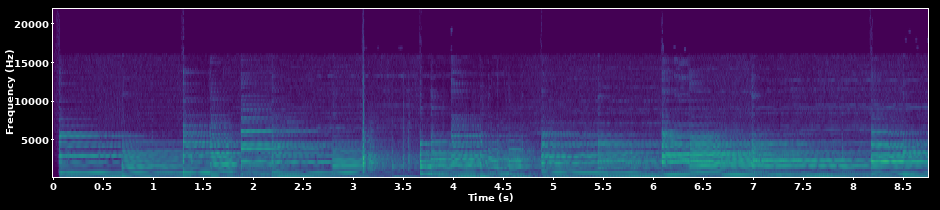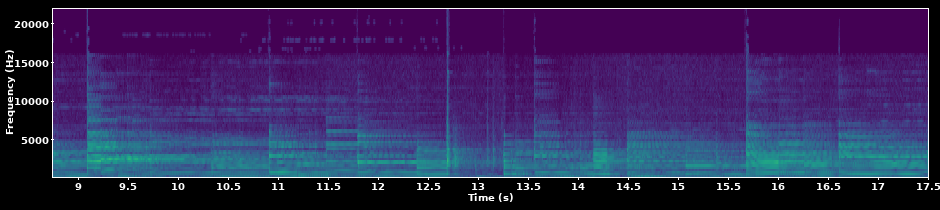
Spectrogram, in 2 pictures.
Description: Guitar Theme; Animal Shelter

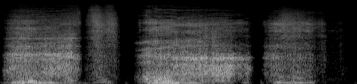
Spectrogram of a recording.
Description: Walk Cycle Burns; The Town

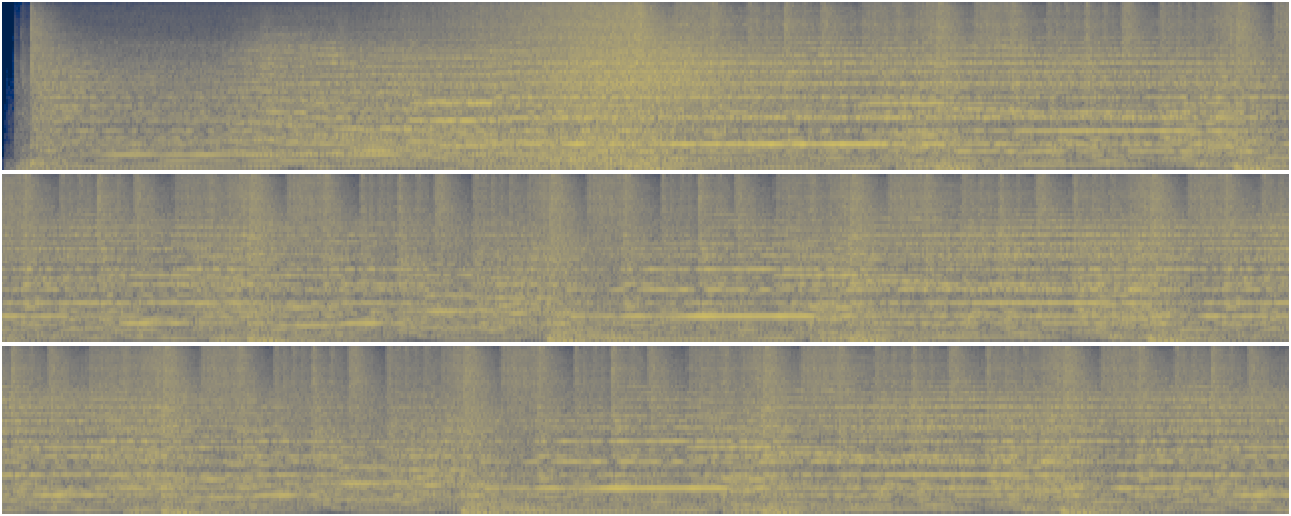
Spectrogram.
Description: Battle Lose; Soulcalibur VI

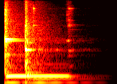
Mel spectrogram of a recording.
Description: Hardware Remove; Savanna

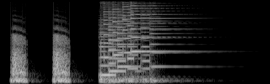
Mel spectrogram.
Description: In-Battle Held Item Activate

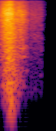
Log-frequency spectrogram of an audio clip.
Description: card flip

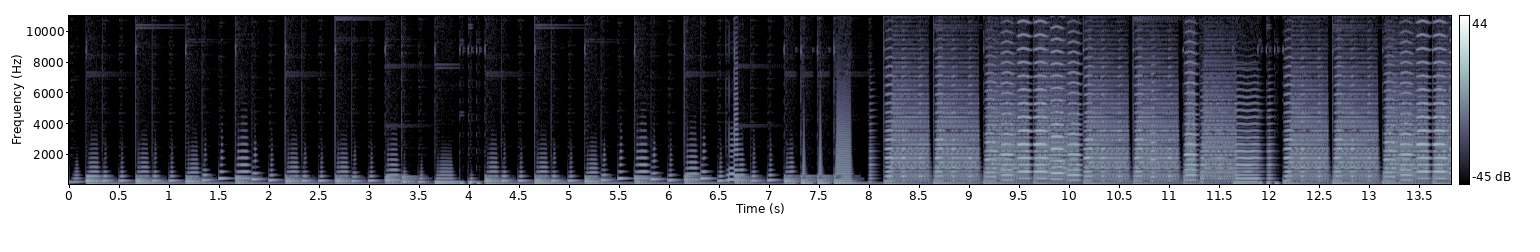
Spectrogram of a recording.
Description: Horn Concerto No 4; Asterix and the Power of the Gods; genesis

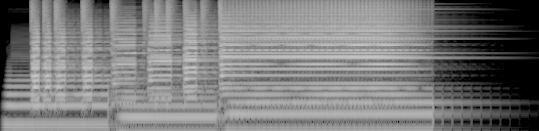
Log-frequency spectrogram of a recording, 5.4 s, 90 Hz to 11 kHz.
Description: Tournament Fanfare; Shigesato Itoi's Bass Fishing No. 1; SNES

